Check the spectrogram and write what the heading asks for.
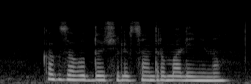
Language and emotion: Russian, neutral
